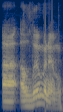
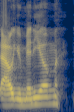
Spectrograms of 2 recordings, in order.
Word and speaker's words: aluminium: So why can't Americans say aluminum correctly? And it's because we actually already are. – Yeah, I believe it's aluminium in England, but that's weird, buddy.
